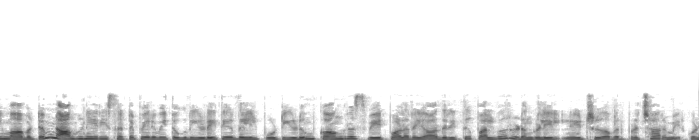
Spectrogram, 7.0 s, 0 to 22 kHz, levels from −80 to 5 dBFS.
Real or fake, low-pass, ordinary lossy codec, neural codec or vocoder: real; 7.2 kHz; none; none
